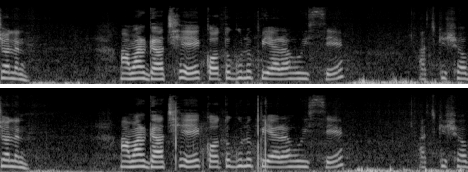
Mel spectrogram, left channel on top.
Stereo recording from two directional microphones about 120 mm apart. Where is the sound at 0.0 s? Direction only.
40° right (ahead or behind).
